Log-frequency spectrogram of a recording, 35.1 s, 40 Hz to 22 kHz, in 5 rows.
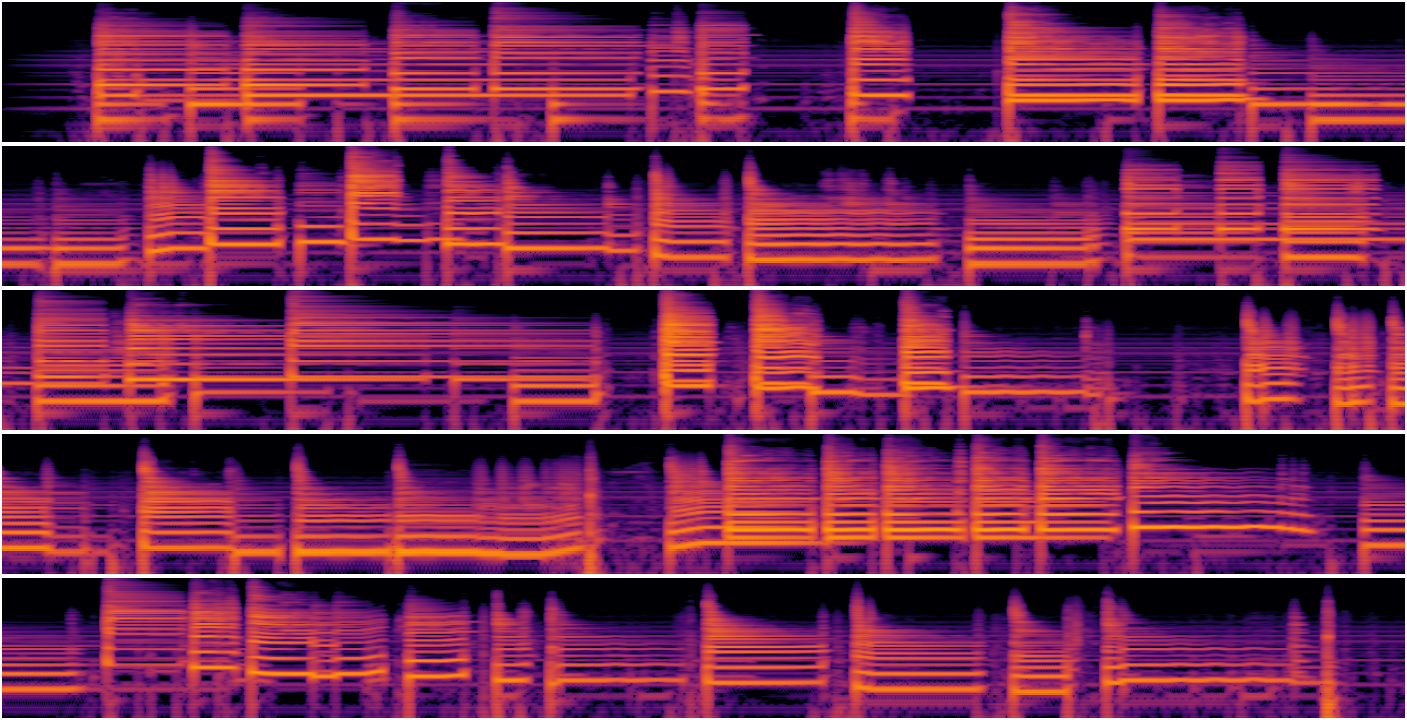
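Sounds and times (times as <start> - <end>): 
stock Stratocaster electric guitar playing delta blues: 0.5 - 3.7, 4.3 - 19.6, 20.2 - 34.8.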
